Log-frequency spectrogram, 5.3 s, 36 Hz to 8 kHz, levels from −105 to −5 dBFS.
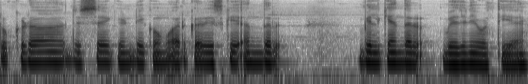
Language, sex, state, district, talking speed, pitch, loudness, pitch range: Hindi, male, Uttar Pradesh, Muzaffarnagar, 160 wpm, 140 Hz, -18 LUFS, 130-145 Hz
